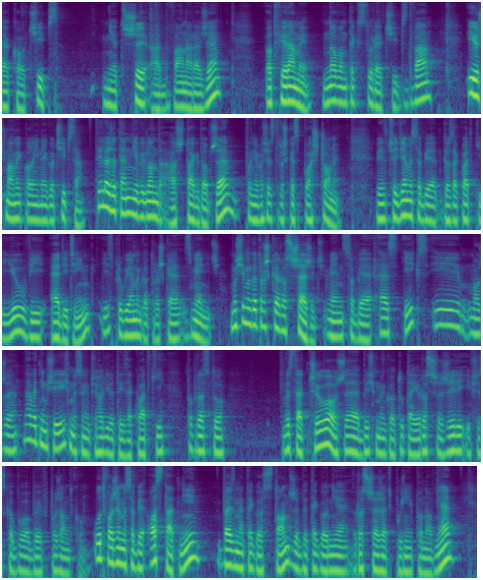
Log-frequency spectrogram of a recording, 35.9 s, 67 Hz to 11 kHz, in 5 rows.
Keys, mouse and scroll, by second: 4.1 click, 9.8-11.5 scroll down 3, 29.7 click, 30.1 shift+middle click, 30.1-30.5 scroll up 4, 30.5 click, 31.0 scroll down 3, 33.9 click, 35.2 n.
